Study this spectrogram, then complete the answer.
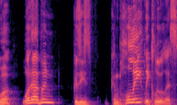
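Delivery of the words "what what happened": deliberately poor delivery with the voice pitched up. Mocking a politician asked about a judge's order: Trump impression. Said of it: "Donald Trump here, he's like".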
